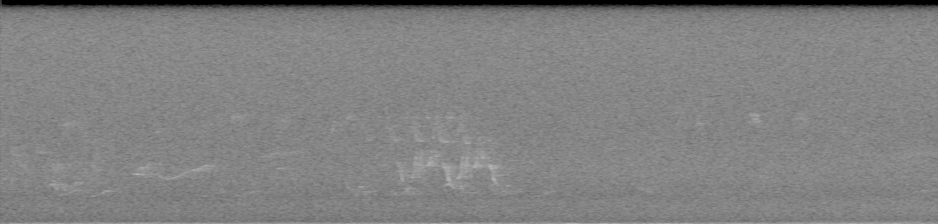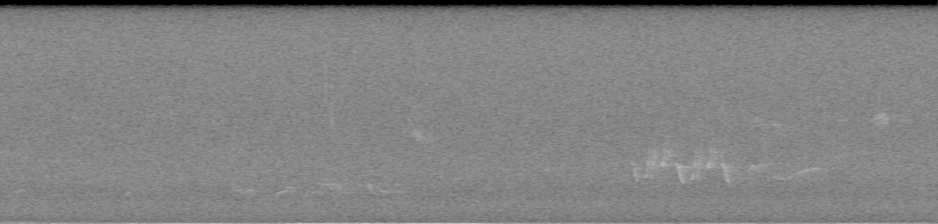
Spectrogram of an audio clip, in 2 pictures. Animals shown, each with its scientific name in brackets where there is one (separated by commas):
Tufted Titmouse (Baeolophus bicolor), American Robin (Turdus migratorius), Common Yellowthroat (Geothlypis trichas), Eastern Wood-Pewee (Contopus virens)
